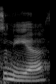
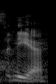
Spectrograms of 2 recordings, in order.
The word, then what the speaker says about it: Cinneah: It's pronounced Cinneah. Cinneah.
